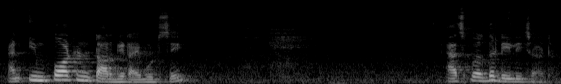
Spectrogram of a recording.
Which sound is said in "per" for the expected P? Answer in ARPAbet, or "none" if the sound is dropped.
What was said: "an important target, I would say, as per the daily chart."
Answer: F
